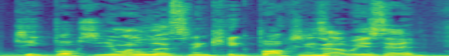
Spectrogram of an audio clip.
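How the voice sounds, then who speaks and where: A man's voice: a little high, racing, a bit bright, soft background music, lightly acted. A man playing a defensive, hot-headed young Australian son in an audio drama, with a sarcastic, needling manner. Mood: indignant. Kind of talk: naturalistic audio drama acting.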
